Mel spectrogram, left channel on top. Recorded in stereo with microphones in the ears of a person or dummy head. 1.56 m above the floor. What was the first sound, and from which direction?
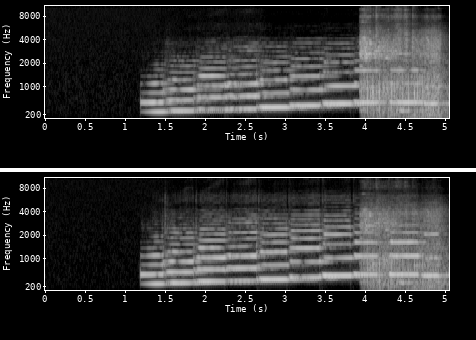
A flute, 80° right.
